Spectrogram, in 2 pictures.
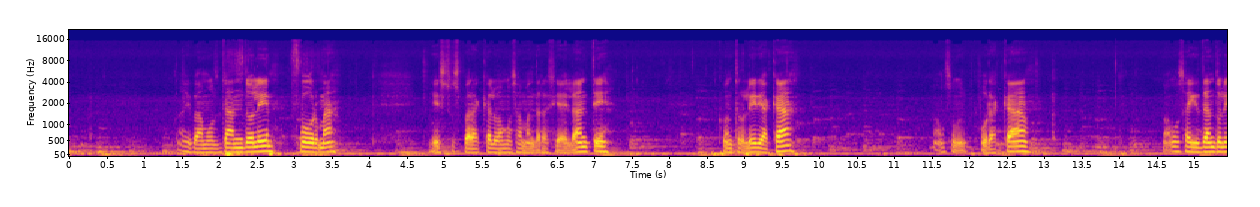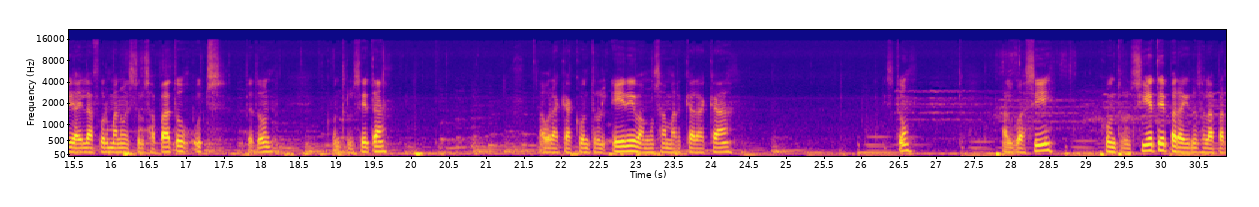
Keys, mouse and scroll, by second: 0.3-1.5 middle drag, 2.7 KP_3, 4.5 click, 5.7 click, 5.9-7.6 drag, 12.7 click, 14.0-16.0 drag, 16.2 click, 17.2 right click, 18.6 ctrl+z, 22.6 ctrl+r, 26.2-27.7 middle drag, 29.4 ctrl+KP_7.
